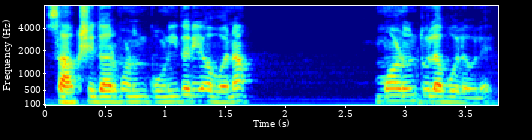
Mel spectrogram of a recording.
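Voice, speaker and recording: A woman's voice: fairly low pitch, flat delivery, moderate pace, pitched below the performer's own voice, close to an everyday voice. A woman voicing a cool, domineering young groom in an audio love story, clipped and self-assured. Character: cool, domineering young man set on his wedding.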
